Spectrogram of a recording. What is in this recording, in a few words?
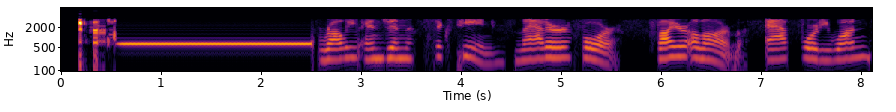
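Fire Department Alert, p25; RFD ALERT; wake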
